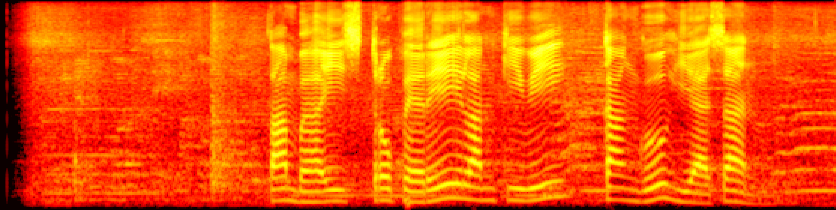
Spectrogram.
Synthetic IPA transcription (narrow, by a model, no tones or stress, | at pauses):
t̪ambaist̪ɾob̥ɛɾilankiwikaŋɡoɦiasan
